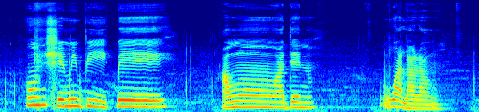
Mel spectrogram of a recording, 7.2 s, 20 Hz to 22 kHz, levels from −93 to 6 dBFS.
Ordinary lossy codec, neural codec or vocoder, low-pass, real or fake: none; none; 19.8 kHz; real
